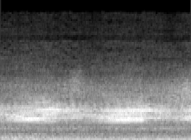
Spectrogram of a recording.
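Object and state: Nothing is struck.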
